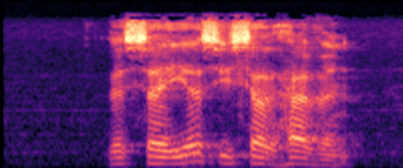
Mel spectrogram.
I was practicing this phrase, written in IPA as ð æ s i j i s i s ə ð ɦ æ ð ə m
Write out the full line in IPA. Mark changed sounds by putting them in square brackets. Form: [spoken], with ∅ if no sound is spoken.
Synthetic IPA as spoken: ð æ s [æ] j [æ] s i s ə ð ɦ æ [v] ə [n]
